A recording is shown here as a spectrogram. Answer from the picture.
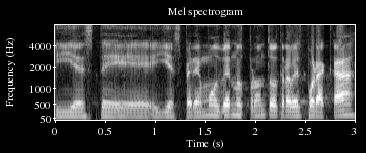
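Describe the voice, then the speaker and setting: A man's voice, dark and mellow in tone, keeps a fairly even intonation. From Mexico, Puerto Vallarta, Jalisco; Jalisco, Mexico. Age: 20s. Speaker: hip hop artist; guest. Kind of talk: interview. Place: studio. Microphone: handheld.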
